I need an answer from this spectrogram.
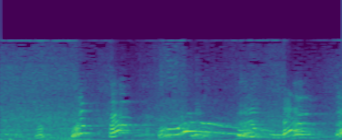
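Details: Shih Tzu puppies at feeding time on a raw diet of meat, bone and fat; short high whiny yelps rise and fall in quick succession, with a person talking softly nearby.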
